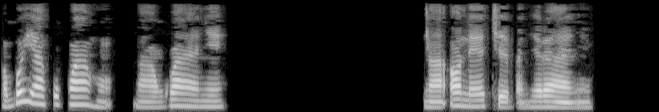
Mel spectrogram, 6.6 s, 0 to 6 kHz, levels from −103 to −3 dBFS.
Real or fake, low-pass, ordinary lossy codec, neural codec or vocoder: real; 5.4 kHz; MP3, 32 kbps; none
